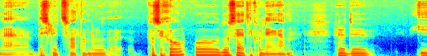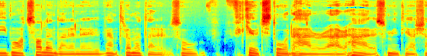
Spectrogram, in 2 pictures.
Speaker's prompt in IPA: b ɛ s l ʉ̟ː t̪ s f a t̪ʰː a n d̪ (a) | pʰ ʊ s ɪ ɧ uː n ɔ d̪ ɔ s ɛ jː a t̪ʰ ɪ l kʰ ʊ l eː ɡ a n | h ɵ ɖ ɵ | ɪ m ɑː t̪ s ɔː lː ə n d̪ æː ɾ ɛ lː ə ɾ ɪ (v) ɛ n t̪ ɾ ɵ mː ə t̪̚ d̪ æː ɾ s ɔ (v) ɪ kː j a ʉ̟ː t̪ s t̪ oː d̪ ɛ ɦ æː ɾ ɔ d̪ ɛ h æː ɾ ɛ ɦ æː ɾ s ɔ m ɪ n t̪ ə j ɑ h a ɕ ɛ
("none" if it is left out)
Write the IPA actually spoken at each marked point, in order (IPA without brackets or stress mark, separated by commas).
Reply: ə, v, f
